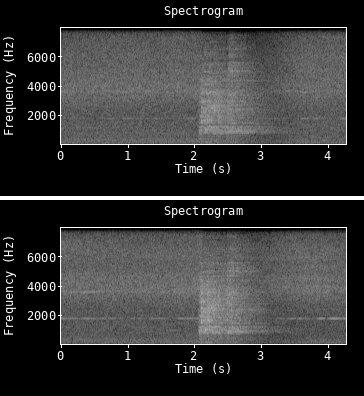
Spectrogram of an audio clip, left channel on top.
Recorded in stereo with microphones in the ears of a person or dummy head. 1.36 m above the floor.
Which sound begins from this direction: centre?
Dishes clattering, at 2.1 s.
